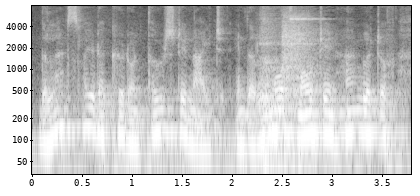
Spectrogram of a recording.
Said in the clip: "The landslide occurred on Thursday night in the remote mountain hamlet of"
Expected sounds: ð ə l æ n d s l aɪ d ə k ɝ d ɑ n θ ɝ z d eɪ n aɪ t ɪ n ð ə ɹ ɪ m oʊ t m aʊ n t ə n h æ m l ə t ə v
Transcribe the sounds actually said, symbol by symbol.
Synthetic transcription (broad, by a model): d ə l æ n d s l aɪ d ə k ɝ d ɑ n t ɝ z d eɪ n aɪ t ɪ n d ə ɹ ɪ m oʊ t m aʊ n t ə n h æ m l ə t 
